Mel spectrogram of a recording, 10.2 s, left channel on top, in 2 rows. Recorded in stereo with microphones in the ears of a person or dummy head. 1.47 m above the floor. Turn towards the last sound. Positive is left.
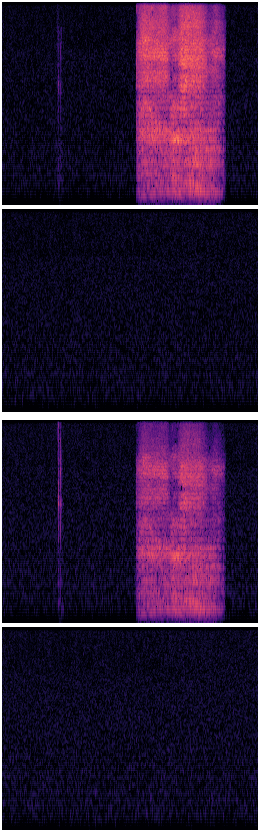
turn(degrees=45)  # may be behind; listen again after turning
